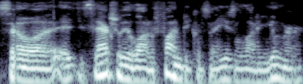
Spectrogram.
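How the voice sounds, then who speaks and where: Very fast, somewhat breathy male speech with a dark, mellow tone at medium pitch. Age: 60s. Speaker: doctor. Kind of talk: interview.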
